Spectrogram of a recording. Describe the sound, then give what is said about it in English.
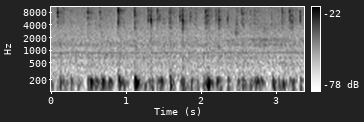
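Steady, rapid typing on a computer keyboard, a dense run of soft clicks and taps, fairly quiet, with no voices; someone typing on a computer to look up a Bible verse. “And yes, I am typing, so you probably do hear me typing on the computer as I'm talking to you, because I am looking it up as I'm talking to you.”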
